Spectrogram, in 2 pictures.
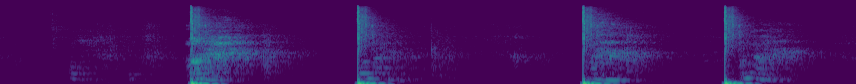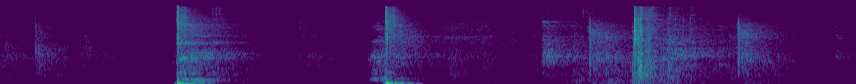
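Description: Play-wrestling impacts in a small living room: six sharp thumps of blows landing, roughly a second apart, then a longer crashing thud near the end as a body lands on a couch.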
